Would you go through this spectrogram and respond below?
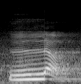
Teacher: जीवा ऊपर रहती है, जो हवा है वो जीवा के दोनों तरफ से बाहर निकलती है, दोनों पार्श्वों से बाहर निकलती है, इसलिए इसको पार्श्विक व्यंजन कहा जाता है।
